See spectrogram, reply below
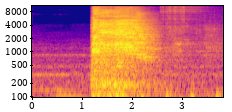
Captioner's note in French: Le monstre hurle; Battement de coeur rapide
